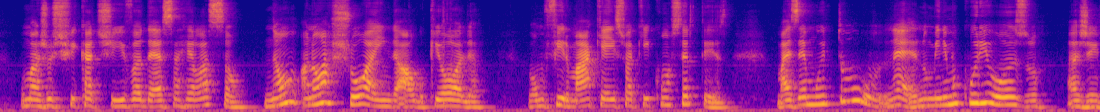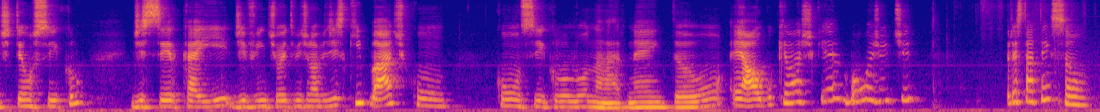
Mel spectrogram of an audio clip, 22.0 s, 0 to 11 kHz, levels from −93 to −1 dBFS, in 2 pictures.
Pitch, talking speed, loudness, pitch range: 190 Hz, 160 wpm, -24 LUFS, 170-235 Hz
